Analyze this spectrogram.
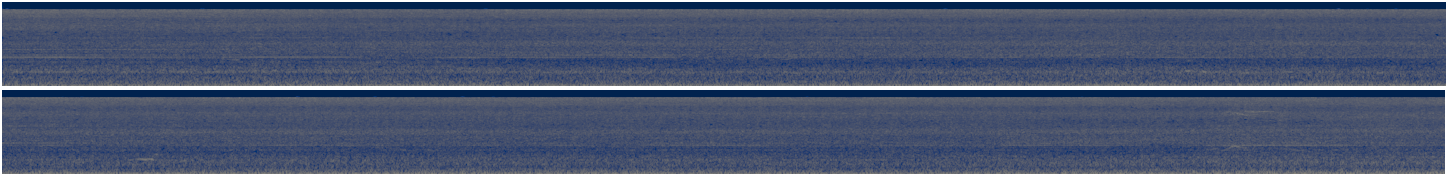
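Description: Helicopter in flight, heard from on board: a steady, loud drone of rotor and engine with a heavy low rumble and a faint high steady whine, unchanging throughout.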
